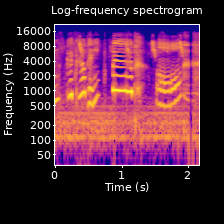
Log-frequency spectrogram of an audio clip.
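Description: Pet pig giving a run of short, high squealing whines, some sliding up or down in pitch; the loudest is a held note about a second in.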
